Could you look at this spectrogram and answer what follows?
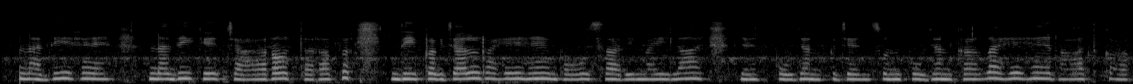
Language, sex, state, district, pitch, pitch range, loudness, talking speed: Hindi, female, Bihar, Saharsa, 245 Hz, 235-260 Hz, -35 LUFS, 105 wpm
